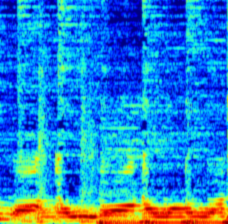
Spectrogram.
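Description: Live blues-rock band playing an instrumental passage: an electric guitar with a Bigsby vibrato tailpiece plays a melodic line over bass guitar and a drum kit keeping a steady beat.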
